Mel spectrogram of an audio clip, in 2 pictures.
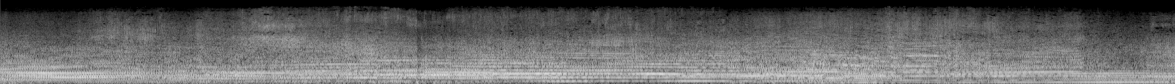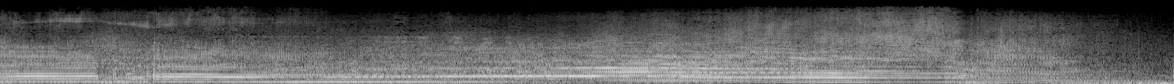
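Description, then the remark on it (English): Loud historic Group C race cars, including Nissans and a Spice, roar past one after another at Le Mans in the rain, their pitches rising and falling as they sweep by, with a steady wash of engine noise filling the whole stretch. “That is the sound of some grand masters from the history, the grand history of the grand race that is not Grand Prix, but Le Mans.”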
